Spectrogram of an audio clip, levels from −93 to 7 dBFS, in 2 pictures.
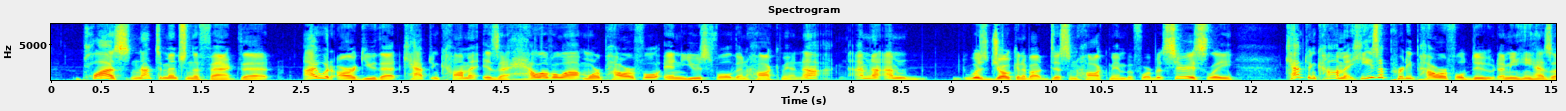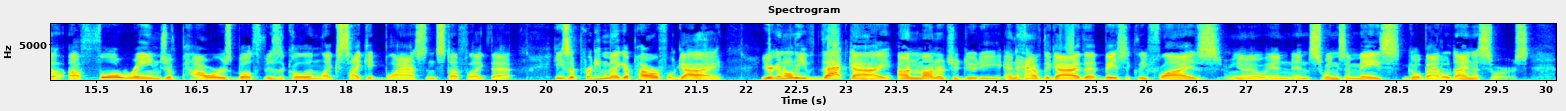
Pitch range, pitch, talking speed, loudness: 120-180 Hz, 135 Hz, 185 wpm, -16 LUFS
